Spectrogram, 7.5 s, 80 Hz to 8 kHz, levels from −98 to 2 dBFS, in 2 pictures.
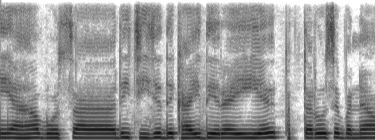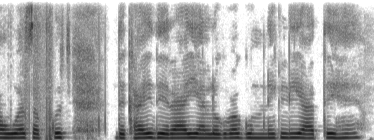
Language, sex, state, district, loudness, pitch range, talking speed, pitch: Hindi, female, Maharashtra, Aurangabad, -14 LUFS, 230-240 Hz, 200 wpm, 235 Hz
